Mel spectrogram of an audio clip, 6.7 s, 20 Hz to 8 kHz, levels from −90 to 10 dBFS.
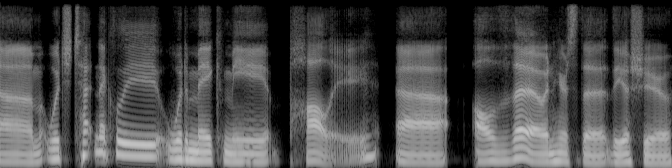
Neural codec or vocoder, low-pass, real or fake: codec, 24 kHz, 0.9 kbps, DualCodec; 7.2 kHz; fake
